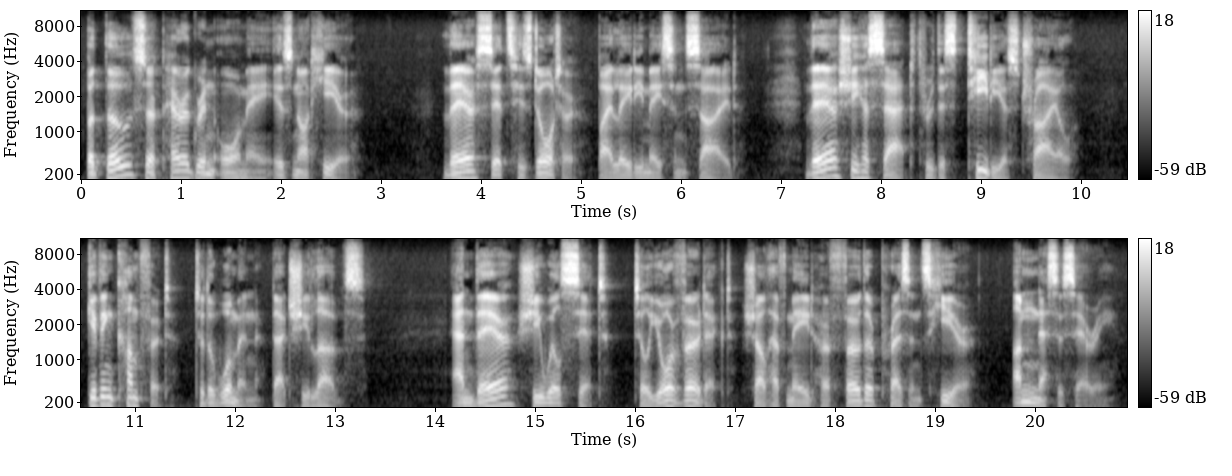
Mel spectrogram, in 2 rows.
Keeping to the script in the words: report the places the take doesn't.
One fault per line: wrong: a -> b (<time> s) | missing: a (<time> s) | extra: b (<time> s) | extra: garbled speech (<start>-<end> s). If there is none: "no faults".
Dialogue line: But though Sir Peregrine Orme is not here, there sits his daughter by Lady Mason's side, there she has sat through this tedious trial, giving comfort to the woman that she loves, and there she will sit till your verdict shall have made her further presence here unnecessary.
no faults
